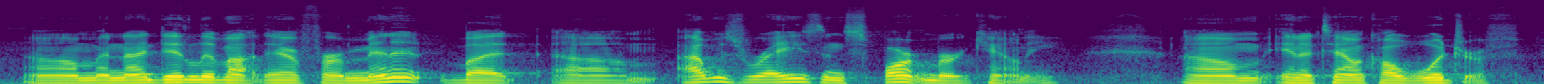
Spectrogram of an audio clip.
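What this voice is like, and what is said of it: Upstate South Carolina accent. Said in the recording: “I've got a huge upstate, and that's why the accent is. Everyone's like, "Are you from Charleston?"”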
